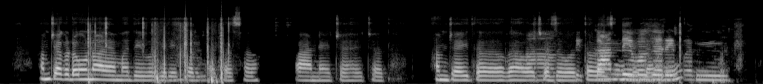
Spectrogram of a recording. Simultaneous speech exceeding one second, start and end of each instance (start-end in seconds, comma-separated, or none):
5.2-6.8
